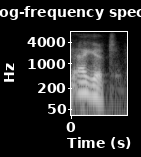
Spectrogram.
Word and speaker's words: Agate: Agate, not Agate or Agate, no. But Agate, Agate Publishing.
